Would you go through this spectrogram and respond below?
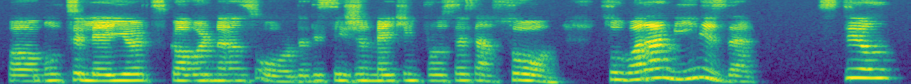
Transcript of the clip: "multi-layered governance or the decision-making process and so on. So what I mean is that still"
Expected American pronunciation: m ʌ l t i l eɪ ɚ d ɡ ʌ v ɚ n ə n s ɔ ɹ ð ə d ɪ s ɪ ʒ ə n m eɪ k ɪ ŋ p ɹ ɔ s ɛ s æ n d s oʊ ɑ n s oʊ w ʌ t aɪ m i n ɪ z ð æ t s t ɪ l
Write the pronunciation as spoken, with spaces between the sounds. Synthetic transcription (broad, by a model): m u l t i l eɪ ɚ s ɡ ʌ v ɚ n ə n s ɔ ɹ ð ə d ɪ s ɪ ʒ ə n m eɪ k ɪ ŋ p ɹ ɔ s ɛ s æ n d s oʊ ɑ n s oʊ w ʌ t aɪ m i n ɪ z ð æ t s t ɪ l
